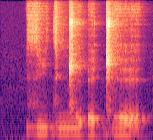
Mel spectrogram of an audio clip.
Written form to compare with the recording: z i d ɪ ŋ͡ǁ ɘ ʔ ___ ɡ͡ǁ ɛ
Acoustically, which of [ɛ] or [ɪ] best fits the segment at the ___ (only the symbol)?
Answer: ɛ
